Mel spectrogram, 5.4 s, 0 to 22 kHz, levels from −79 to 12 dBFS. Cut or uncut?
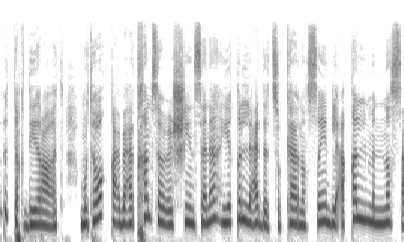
uncut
